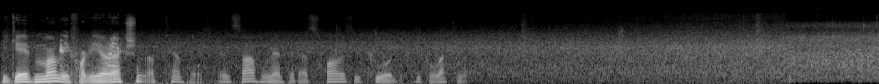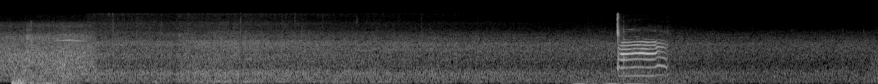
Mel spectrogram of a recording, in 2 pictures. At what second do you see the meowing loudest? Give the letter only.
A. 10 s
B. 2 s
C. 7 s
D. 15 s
D.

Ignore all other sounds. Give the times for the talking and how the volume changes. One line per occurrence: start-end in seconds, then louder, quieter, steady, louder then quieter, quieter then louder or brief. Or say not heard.
0.0-4.7 quieter.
